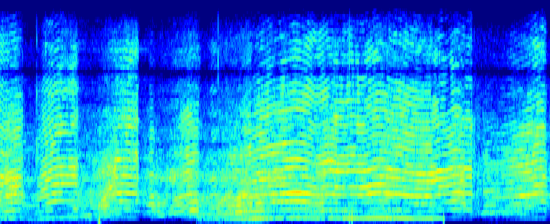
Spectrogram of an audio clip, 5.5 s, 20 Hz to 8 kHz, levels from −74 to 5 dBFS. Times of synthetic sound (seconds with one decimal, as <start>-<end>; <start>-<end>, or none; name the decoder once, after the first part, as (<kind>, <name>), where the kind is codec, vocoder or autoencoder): 0.6-1.5 (codec, SNAC)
